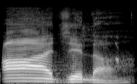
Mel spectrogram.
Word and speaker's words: عاجلہ: ایسی نیند کے عاجلہ، وہ جو آپ کہتے ہیں معجل اور معجل عین کے ساتھ، یہ عاجلہ عین سے ہے.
